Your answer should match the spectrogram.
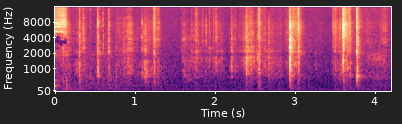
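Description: Faint, scattered light ticks and rustles of old book-page paper as rose petals are curled around a pen.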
